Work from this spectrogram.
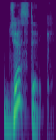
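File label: "gestic", British English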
